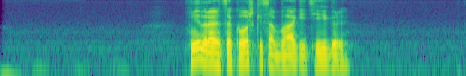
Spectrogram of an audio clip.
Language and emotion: Russian, positive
